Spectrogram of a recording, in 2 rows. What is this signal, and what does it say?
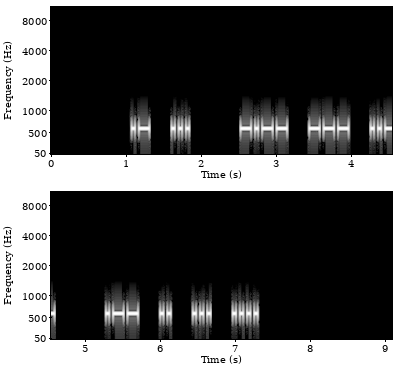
Morse code, heard as a keyed tone, about 25 wpm, spaced as for 18 wpm, 600 Hz. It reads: AS YOU WISH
